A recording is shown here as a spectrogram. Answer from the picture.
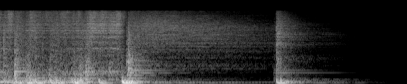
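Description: A drum kit playing busily with cymbals, then a hard accented hit about a second in. The cymbals ring down, a single last hit comes near three seconds in, and the sound fades out.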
